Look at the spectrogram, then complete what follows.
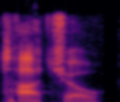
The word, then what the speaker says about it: Tajo: Tat tacho pron it says pronounced tacho spelled t a j o uh which was a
